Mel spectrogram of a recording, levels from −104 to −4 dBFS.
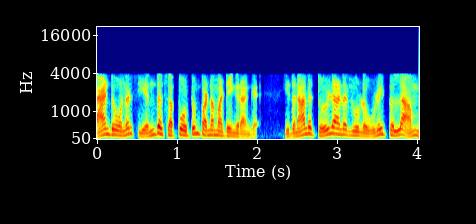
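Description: From start to finish the speech carries G.729 codec damage, and it's plainly audible. The codec rebuilds each 10 ms frame from a vocal tract filter, a pitch estimate and a handful of pulses, so the voice comes out a bit rough and synthetic. Nothing gets through above 3.8 kHz, so it sounds boxy and dull, all of which fits an 8 kbit/s G.729A stream.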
